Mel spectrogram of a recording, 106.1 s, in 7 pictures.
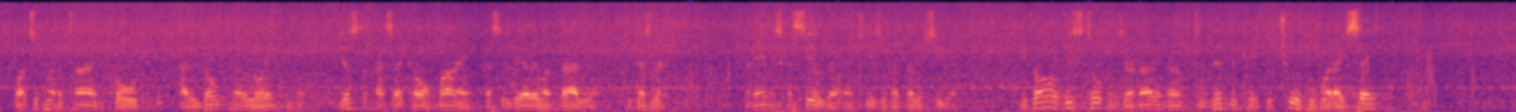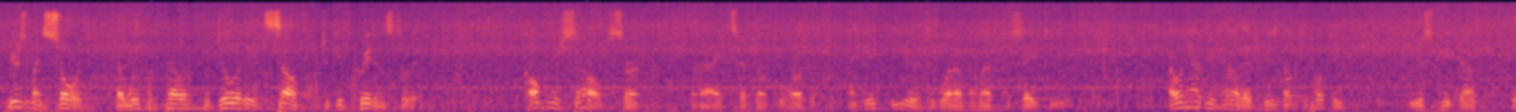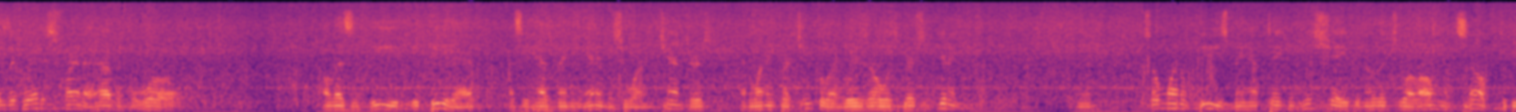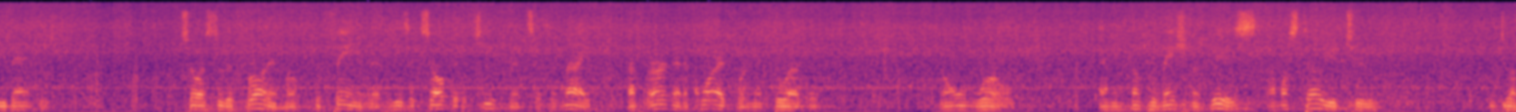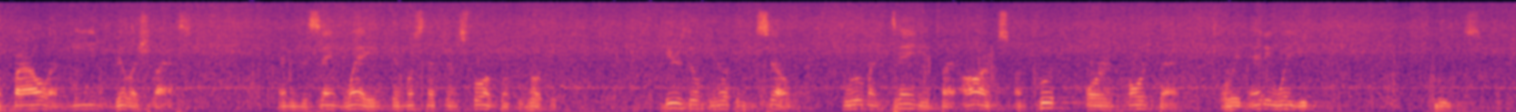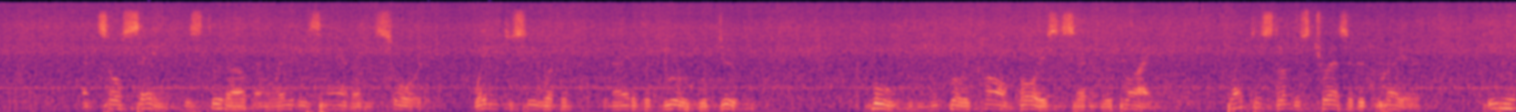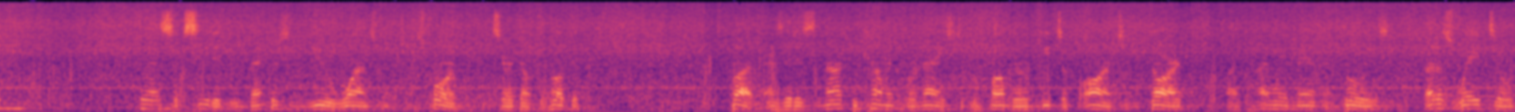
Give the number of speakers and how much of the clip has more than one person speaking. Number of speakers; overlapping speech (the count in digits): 1, no overlap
